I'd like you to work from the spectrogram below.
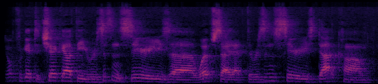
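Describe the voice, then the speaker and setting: Male interviewer, easygoing, mid pitch, echoey room. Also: a little fast, slight background noise. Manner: laughs easily, casual questions. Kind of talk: casual interview chat.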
